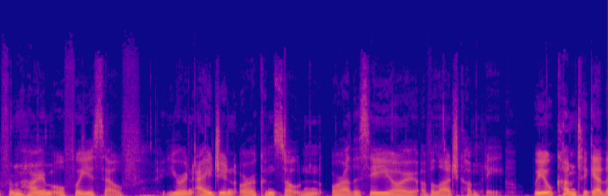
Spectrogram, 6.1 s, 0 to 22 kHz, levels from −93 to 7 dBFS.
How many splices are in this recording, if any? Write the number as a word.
zero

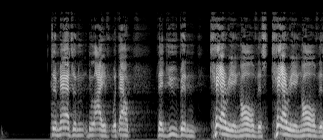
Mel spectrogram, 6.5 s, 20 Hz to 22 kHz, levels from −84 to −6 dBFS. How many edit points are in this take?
four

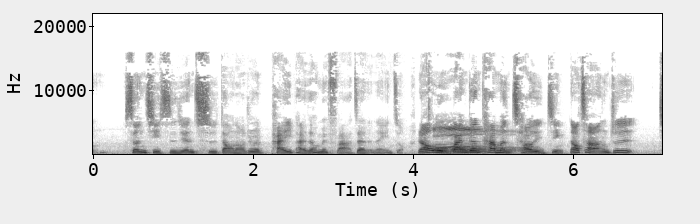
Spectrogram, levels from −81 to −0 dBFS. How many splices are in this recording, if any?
three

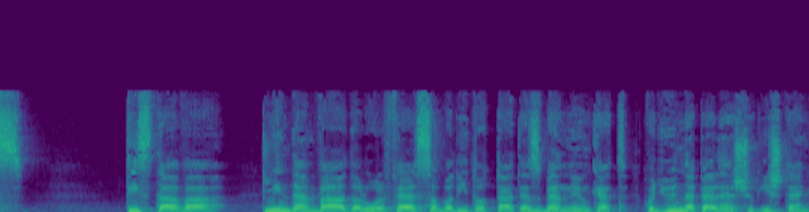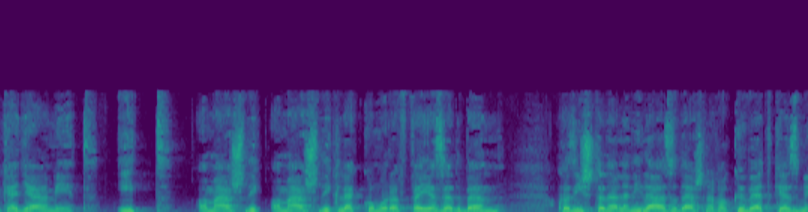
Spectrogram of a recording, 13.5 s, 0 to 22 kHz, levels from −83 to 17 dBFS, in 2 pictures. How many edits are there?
five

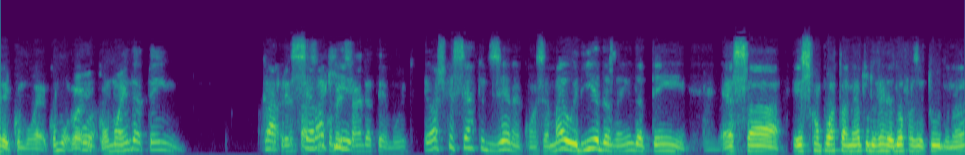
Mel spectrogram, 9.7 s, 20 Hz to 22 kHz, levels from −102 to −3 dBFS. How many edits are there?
three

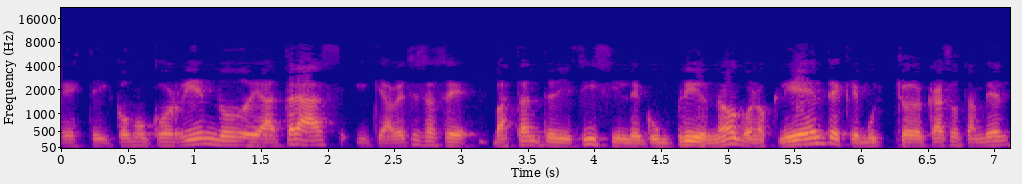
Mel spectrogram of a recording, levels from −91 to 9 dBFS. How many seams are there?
one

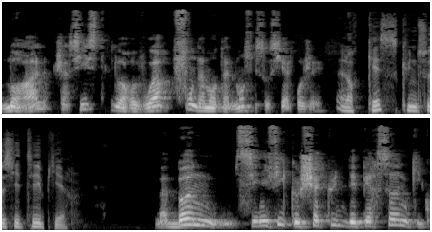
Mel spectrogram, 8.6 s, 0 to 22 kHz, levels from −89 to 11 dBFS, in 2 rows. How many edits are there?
five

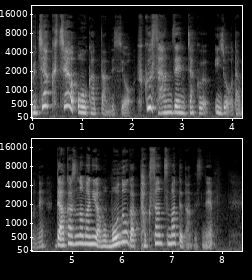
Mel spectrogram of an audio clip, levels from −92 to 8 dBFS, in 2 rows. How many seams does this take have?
two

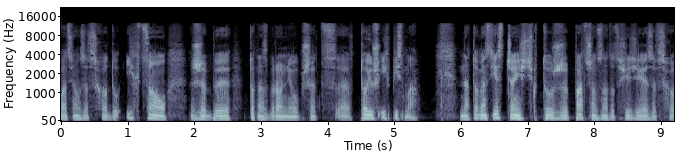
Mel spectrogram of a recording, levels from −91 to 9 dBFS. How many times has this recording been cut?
three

